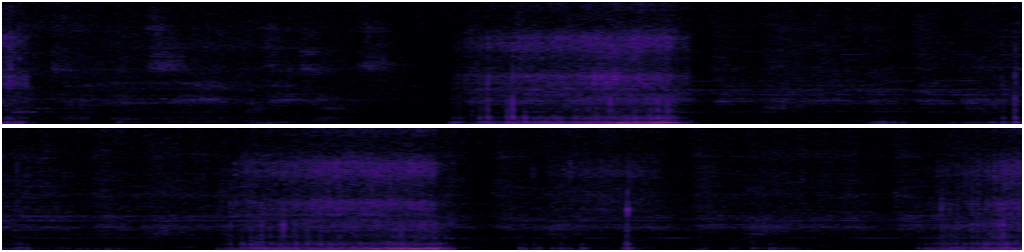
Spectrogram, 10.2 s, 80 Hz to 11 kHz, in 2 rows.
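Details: Loud, rough snores in regular bursts, about 15 a minute, with quieter breathing between, from a sleeping bulldog; snoring.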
